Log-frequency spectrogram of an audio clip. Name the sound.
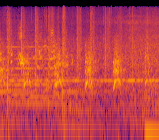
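dog barking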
